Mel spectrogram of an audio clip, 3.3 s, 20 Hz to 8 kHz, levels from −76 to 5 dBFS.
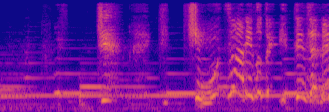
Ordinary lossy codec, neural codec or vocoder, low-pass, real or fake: none; codec, 24 kHz, 0.9 kbps, WavTokenizer, medium music audio release; 7.2 kHz; fake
